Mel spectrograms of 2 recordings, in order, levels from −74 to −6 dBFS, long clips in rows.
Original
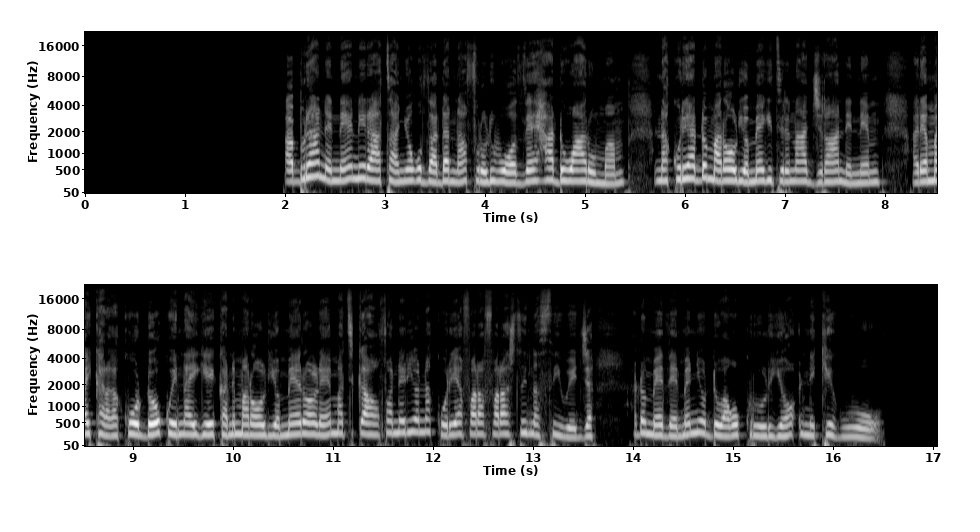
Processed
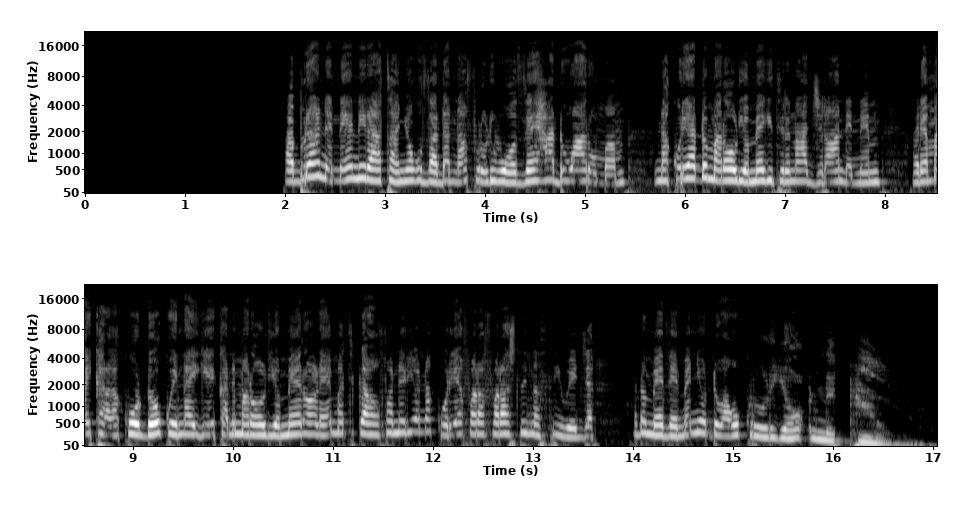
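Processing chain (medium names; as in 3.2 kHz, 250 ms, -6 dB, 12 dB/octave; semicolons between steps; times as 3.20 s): tape stop on the ending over 1.90 s; level-controlled noise filter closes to 470 Hz, open at -18.5 dBFS; endless flanger 2.8 ms -0.83 Hz; trim +5.5 dB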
